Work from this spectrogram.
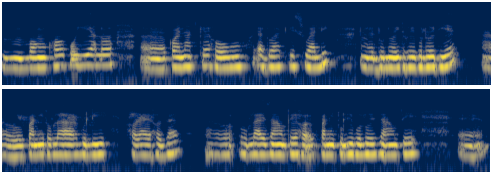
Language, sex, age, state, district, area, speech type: Assamese, female, 60+, Assam, Lakhimpur, urban, spontaneous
